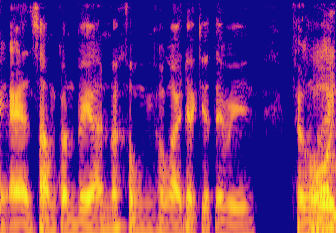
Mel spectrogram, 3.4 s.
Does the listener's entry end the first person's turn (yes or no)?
yes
